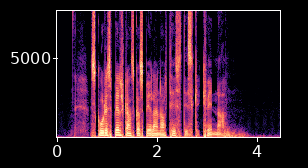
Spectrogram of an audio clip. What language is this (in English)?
Swedish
